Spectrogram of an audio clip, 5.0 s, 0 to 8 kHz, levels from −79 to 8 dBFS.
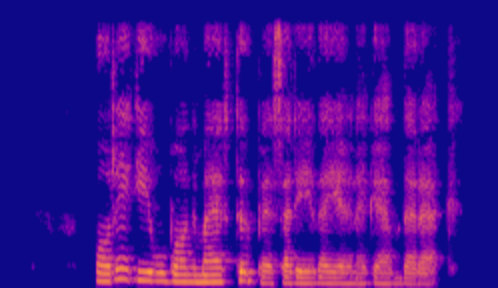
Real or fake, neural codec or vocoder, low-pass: fake; codec, 24 kHz, 0.9 kbps, WavTokenizer, medium speech release version 1; 7.2 kHz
